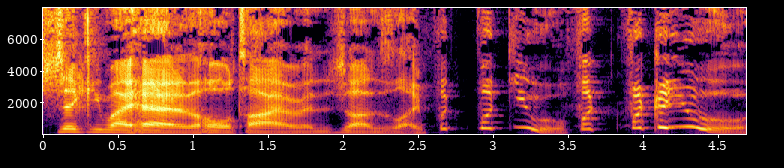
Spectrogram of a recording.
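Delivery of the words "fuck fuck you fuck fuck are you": very high put-on voice with wide swooping pitch. Retelling an argument over predictions, speaker quotes the other person cursing: Mario voice. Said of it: "in a Mario voice".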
